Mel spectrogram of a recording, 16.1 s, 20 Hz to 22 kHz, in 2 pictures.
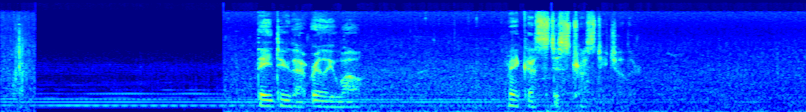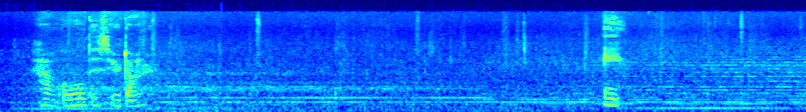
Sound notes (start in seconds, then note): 2.7 voiceover; 8.5 voiceover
